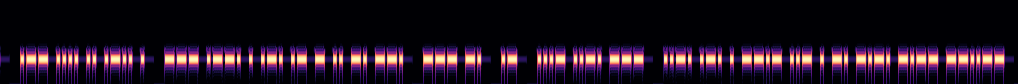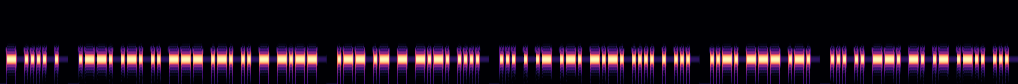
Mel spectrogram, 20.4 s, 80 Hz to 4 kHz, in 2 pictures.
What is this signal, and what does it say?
Morse code, heard as a keyed tone, about 40 wpm, 750 Hz. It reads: WHILE OPERATING ON A VFO FREQUENCY, THE PRIORITY WATCH SEARCHES FOR SIGNALS
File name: Morse / 40WPM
